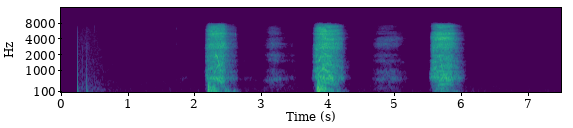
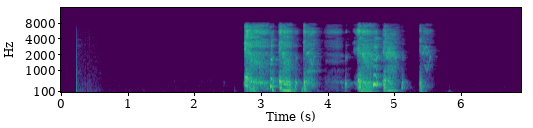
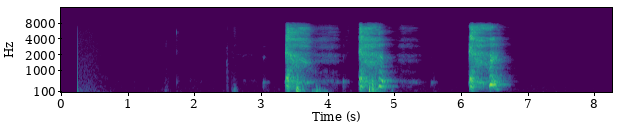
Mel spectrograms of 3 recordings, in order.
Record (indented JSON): {
  "exhalation_length": "7.5 s",
  "exhalation_amplitude": 26081,
  "exhalation_signal_mean_std_ratio": 0.29,
  "cough_length": "6.9 s",
  "cough_amplitude": 32768,
  "cough_signal_mean_std_ratio": 0.35,
  "three_cough_length": "8.3 s",
  "three_cough_amplitude": 31606,
  "three_cough_signal_mean_std_ratio": 0.28,
  "survey_phase": "beta (2021-08-13 to 2022-03-07)",
  "age": "18-44",
  "gender": "Female",
  "wearing_mask": "No",
  "symptom_cough_any": true,
  "symptom_runny_or_blocked_nose": true,
  "symptom_onset": "3 days",
  "smoker_status": "Never smoked",
  "respiratory_condition_asthma": false,
  "respiratory_condition_other": false,
  "recruitment_source": "Test and Trace",
  "submission_delay": "1 day",
  "covid_test_result": "Negative",
  "covid_test_method": "ePCR"
}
